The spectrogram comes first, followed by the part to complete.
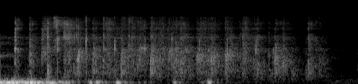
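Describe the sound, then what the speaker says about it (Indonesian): A crowd at a volunteer declaration rally in Lampung gives a round of applause, loud at first with scattered hand claps, then thinning out and fading to quiet. "Kita beri tepuk tangan"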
